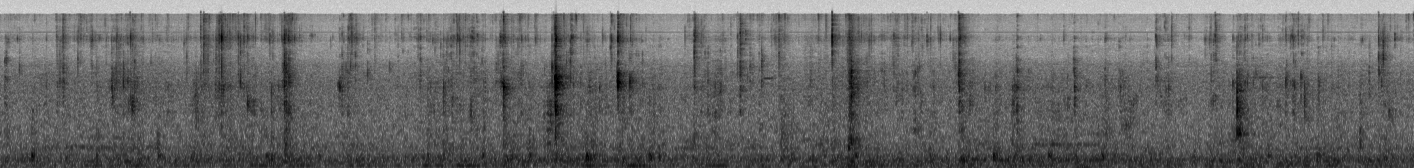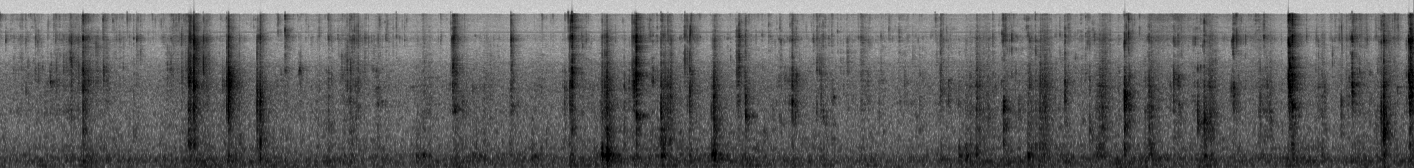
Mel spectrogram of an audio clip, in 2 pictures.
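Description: Eating sounds: chewing, with wet lip smacks and mouth clicks coming in clusters, as chicken biryani is eaten by hand.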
